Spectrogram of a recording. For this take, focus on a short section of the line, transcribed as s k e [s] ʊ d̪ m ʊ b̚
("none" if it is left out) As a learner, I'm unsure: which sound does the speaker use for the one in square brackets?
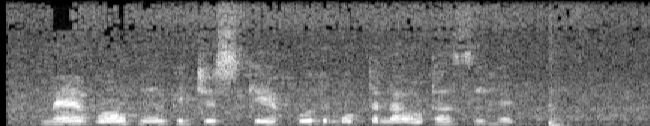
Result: x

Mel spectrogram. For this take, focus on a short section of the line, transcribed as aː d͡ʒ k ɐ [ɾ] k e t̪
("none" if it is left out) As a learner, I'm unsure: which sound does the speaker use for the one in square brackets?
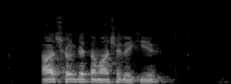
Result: l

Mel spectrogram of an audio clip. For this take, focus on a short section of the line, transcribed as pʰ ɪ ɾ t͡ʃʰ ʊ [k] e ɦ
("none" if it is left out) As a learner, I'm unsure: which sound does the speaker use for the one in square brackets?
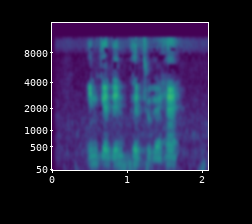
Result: k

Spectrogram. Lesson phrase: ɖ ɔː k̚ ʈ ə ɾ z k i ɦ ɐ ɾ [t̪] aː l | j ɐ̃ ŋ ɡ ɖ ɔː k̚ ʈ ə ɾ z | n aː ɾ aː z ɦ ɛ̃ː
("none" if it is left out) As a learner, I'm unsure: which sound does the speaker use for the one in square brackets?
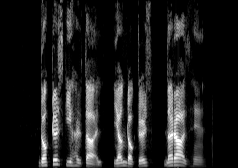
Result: t̪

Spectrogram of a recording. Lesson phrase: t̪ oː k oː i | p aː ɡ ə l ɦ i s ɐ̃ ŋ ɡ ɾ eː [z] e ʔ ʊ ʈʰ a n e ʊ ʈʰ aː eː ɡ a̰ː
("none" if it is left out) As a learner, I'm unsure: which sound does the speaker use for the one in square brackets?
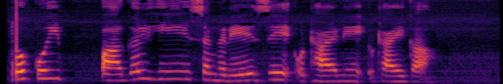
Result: z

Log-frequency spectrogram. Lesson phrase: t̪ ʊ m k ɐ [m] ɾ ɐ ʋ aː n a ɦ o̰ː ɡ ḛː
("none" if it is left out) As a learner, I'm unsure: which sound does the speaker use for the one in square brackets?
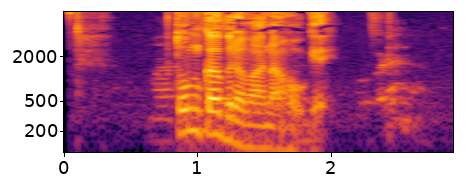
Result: b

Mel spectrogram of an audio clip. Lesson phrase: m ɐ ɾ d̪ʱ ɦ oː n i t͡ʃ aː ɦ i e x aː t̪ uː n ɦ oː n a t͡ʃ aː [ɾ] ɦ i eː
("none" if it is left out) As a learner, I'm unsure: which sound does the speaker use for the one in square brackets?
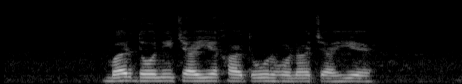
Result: none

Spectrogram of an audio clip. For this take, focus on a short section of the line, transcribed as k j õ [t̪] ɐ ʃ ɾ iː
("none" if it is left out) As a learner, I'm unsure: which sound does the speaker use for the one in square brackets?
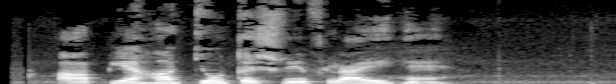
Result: t̪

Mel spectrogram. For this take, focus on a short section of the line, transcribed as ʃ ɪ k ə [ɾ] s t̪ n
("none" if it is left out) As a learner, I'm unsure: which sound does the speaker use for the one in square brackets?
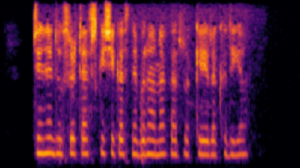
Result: none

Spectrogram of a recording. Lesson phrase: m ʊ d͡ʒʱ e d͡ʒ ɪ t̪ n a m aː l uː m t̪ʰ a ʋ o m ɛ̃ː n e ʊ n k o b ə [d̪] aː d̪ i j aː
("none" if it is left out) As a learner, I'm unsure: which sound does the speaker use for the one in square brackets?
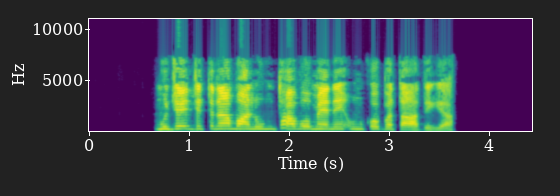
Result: t̪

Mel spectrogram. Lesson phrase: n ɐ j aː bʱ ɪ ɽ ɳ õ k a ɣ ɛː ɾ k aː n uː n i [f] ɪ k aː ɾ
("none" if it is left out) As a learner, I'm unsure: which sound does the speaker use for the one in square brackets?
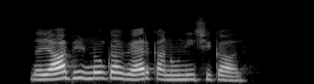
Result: ʃ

